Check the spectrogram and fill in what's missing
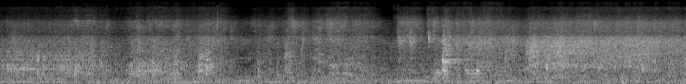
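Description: Steady rain patters and hisses continuously over a garden, with occasional heavier drips standing out against the even wash of noise.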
